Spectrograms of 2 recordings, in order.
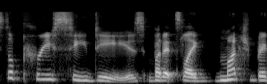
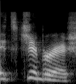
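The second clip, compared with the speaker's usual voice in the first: mock angry, hot-tempered, short-tempered tone; 4 semitones higher than usual. Retelling a scene where he opens the file: imitating someone angry. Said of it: "and he's all mad".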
